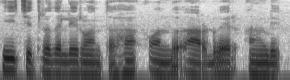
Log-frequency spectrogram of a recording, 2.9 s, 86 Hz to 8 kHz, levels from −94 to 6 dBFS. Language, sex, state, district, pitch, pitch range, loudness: Kannada, male, Karnataka, Koppal, 125 Hz, 115-130 Hz, -16 LUFS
